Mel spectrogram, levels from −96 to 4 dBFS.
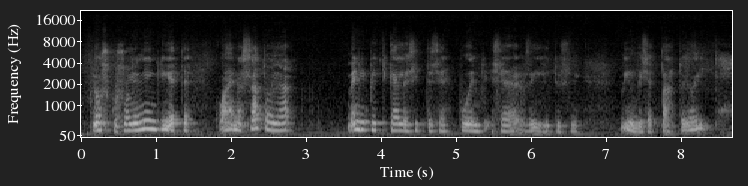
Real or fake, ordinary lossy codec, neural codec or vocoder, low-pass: fake; none; vocoder, 44.1 kHz, 128 mel bands, Pupu-Vocoder; 19.8 kHz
